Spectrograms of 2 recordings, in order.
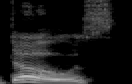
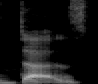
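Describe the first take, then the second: First: The vowel is read from the spelling. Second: The vowel is the usual spoken one. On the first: The speaker calls it wrong. "based on the pronunciation or the spelling, it should be does" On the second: The speaker calls it right. "but we pronounce it as does"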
